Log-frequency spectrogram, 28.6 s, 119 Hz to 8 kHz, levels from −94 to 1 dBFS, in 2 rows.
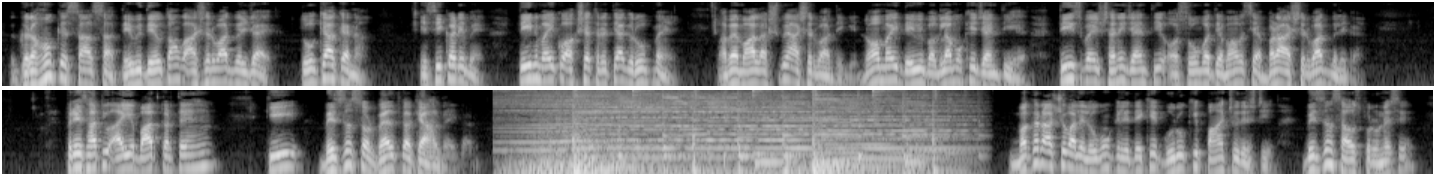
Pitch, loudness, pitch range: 135 Hz, -20 LUFS, 110-160 Hz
